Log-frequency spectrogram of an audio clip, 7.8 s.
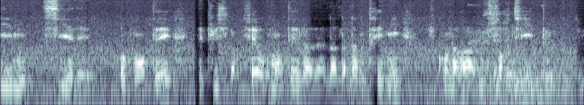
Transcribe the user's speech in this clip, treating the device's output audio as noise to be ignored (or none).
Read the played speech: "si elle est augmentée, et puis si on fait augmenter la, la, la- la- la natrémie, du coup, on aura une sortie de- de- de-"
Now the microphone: Ouais, c'est cool.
